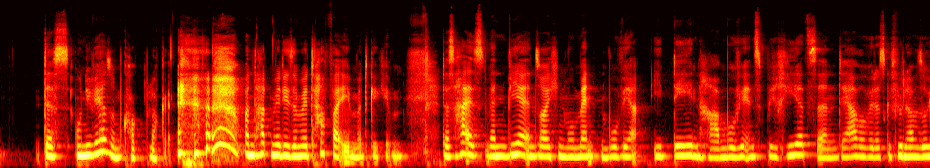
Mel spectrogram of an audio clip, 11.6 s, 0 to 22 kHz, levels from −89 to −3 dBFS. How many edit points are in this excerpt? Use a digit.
0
